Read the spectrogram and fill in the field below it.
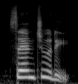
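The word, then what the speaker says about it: century: सेंचुरी, सेंचुरी में भी आप देख सकते हैं सी ई है तो सी ई को साथ में स पढ़ेंगे। सेंचुरी मतलब होता है शतक, यहाँ पर सी ई का उच्चारण स हुआ है, यहाँ पर ये जो सी ई है सेंचुरी में इस सी ई को साथ में हम स पढ़ेंगे, इस सी ई को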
